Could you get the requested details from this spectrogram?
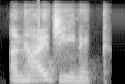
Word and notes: Unhygienic: Indian

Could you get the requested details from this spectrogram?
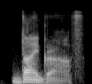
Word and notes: digraph: British English

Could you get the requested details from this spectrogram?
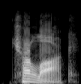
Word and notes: charlock: American English

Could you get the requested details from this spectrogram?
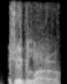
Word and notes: gigolo: British English

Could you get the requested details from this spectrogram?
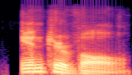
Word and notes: interval: American English

